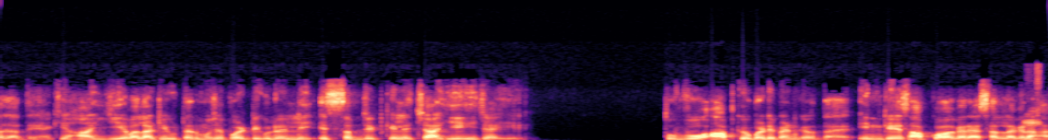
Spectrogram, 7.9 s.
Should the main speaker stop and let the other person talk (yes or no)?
yes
